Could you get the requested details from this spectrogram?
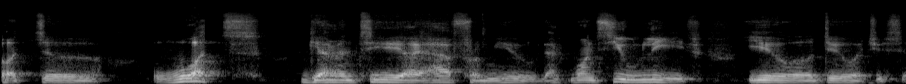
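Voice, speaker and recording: Using a put-on character voice, a man speaks very slowly at a very deep, low pitch, his intonation fairly even. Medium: actual play. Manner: commanding, terse.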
